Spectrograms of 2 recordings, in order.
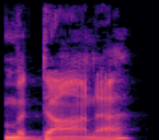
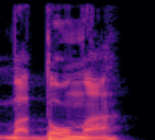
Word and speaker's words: Madonna: in the Netherlands for saying Madonna where everyone was pronouncing it medulla yeah so in the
